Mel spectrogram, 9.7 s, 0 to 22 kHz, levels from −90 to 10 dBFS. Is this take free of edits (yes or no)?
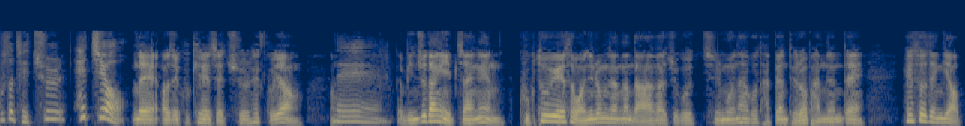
no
